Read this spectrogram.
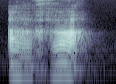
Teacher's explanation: we're going to say aga again, but with a scraping sound just as aga, ara.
